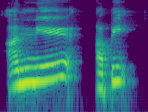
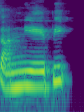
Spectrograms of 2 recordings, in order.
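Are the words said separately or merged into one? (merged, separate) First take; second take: separate; merged. First: The two words are said separately with both vowels. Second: The two words merge into one, dropping a vowel.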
